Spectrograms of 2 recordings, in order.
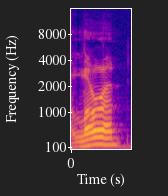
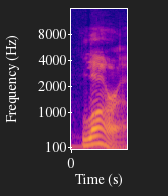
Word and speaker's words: Lara: early tomorrow morning uh Laura Laura or Lara pardon me it's bring on a blizzard it's uh Lara apparently from uh your pronunciation bring on a blizzard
